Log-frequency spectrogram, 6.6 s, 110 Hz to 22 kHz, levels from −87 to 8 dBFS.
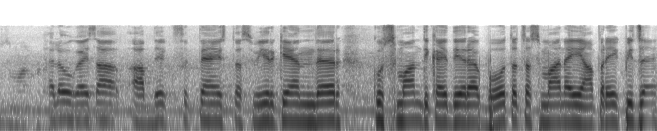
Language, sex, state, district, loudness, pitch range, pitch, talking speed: Hindi, male, Rajasthan, Bikaner, -13 LUFS, 160-170 Hz, 165 Hz, 235 wpm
